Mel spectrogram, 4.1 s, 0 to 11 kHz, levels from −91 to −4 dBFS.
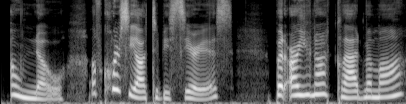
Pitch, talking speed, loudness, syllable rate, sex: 240 Hz, 220 wpm, -19 LUFS, 6.0 syllables/s, female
